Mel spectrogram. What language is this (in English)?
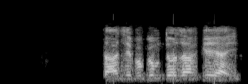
Pashto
